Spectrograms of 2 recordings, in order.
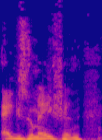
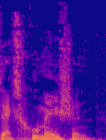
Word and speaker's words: exhumation: No, not exumation. It's it's exume exume or not. It's not exumation. It's exhumation or exoom. I will never say it like that. Okay. I wouldn't either. It's an awkward way to say, but that is the proper way to say it.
